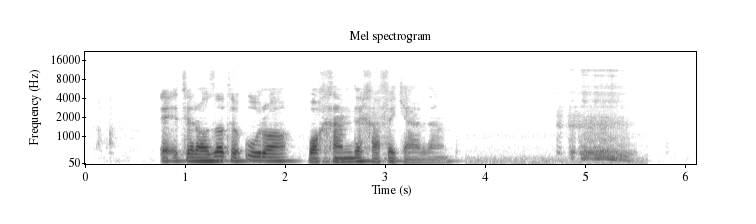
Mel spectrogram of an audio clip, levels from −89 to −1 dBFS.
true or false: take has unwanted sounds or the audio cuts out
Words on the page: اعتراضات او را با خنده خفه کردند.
true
